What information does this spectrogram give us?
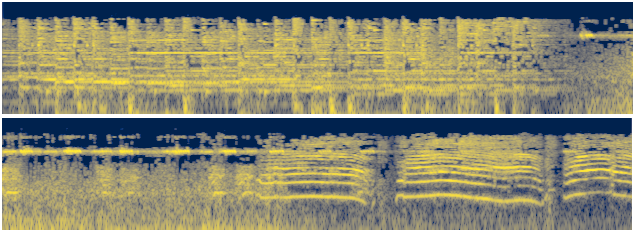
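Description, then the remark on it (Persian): A sick infant wails in several strained, rising-and-falling cries near the end, following a stretch of busy music and a steady high-pitched insect-like chirring. The crying is fairly loud. “او مردکن، چند روز میشه که بچه مریض است، سبا پیش دکتر ببرش.”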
